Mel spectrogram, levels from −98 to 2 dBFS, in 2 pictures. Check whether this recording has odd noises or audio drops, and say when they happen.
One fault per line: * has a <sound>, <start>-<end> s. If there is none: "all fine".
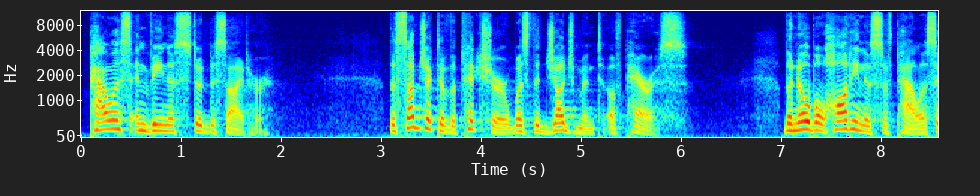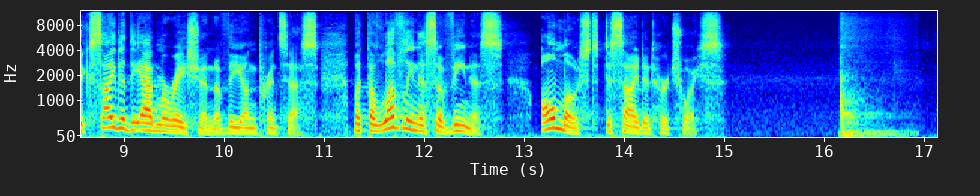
* has a thud, 16.1-17.0 s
